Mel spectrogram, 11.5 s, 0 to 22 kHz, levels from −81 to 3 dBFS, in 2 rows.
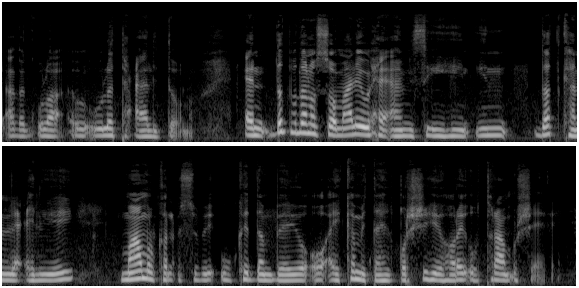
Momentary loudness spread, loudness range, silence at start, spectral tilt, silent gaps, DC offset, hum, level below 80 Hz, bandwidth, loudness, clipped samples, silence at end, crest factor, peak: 12 LU; 3 LU; 0.05 s; -6.5 dB/octave; none; under 0.1%; none; -66 dBFS; 15 kHz; -28 LUFS; under 0.1%; 0.35 s; 18 dB; -10 dBFS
